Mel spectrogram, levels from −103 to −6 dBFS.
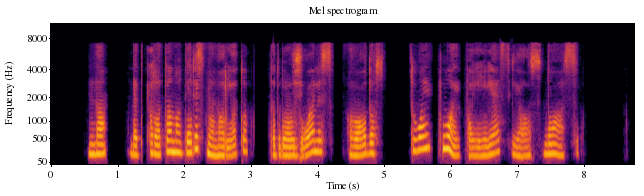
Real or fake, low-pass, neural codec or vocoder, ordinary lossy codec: fake; 7.2 kHz; codec, 16 kHz, 1 kbps, FreqCodec, larger model; AAC, 32 kbps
